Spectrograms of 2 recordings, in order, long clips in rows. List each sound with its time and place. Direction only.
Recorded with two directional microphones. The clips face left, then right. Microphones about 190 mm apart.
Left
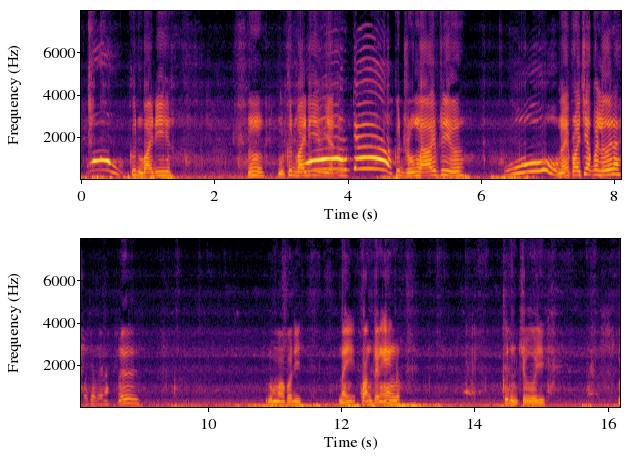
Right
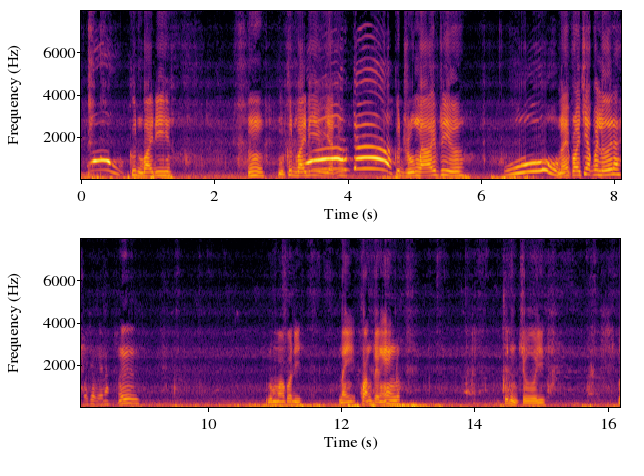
0.2 s a sound: centre (ahead or behind)
2.5 s speech: centre (ahead or behind)
10.9 s speech: 5° left (ahead or behind)
14.4 s speech: 5° left (ahead or behind)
